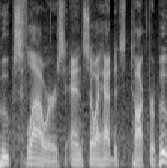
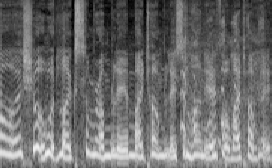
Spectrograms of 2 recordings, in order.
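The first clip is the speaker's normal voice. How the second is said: very high, loud bear voice; 5 dB louder than usual. Recalling reading stories to his kids and doing the voices: Winnie the Pooh voice. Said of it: "you're doing Winnie the Pooh".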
